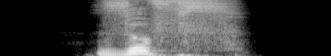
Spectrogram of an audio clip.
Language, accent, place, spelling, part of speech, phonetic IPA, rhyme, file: German, Germany, Berlin, Suffs, noun, [zʊfs], -ʊfs, De-Suffs.ogg
- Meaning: genitive singular of Suff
